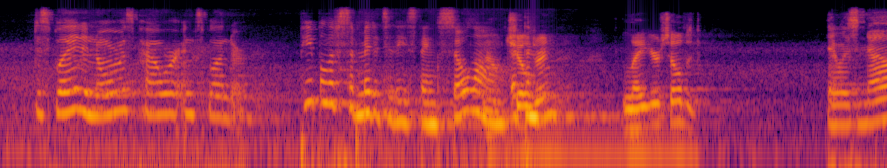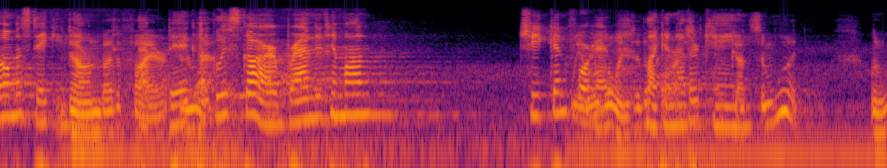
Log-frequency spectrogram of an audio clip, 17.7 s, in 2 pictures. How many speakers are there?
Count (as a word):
four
